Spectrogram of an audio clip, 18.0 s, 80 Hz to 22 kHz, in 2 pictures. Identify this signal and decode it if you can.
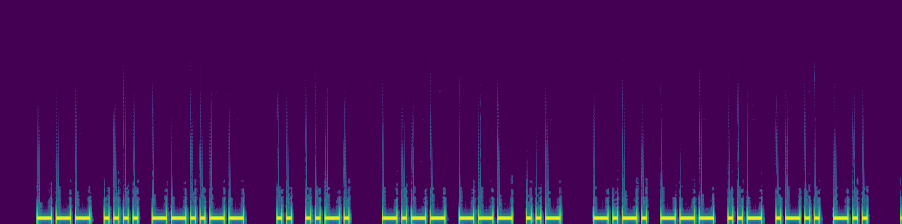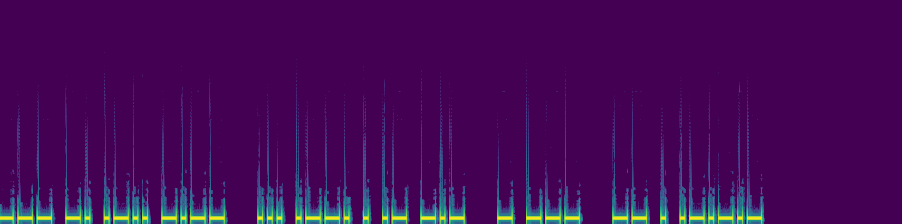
Morse code, heard as a keyed tone, about 25 wpm, 700 Hz. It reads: OH, IF YOU COULD ONLY SPEAK TO ME.
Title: Sentences from Top 1100 Words 25wpm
